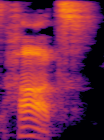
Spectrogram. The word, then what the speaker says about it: Harz: and the word for resin in germany it's hearts h r r and h h a r c like either the americans say z and the english people say that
